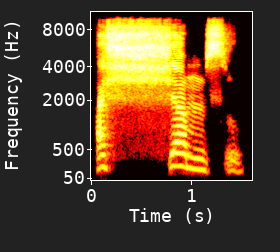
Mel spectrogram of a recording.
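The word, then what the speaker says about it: الشمس: We do not pronounce the lam, and we pronounce the shin with the shadda. All right? So we say ashamsu.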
